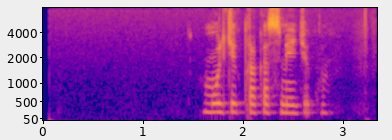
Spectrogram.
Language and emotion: Russian, neutral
